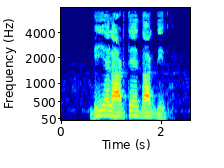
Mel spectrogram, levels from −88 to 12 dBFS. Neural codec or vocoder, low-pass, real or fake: none; 7.2 kHz; real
